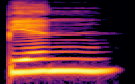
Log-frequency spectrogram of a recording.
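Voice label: "bian" Mandarin, second tone, pronunciation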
